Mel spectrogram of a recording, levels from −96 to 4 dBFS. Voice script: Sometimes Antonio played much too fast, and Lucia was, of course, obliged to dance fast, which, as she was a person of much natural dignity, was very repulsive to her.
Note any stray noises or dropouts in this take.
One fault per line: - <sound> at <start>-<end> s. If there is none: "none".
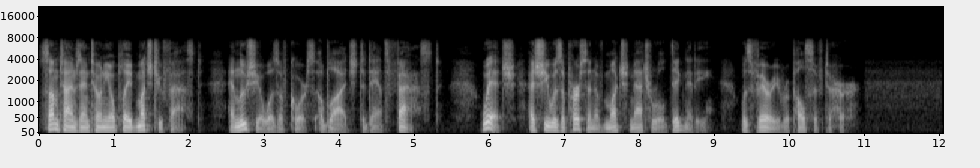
none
